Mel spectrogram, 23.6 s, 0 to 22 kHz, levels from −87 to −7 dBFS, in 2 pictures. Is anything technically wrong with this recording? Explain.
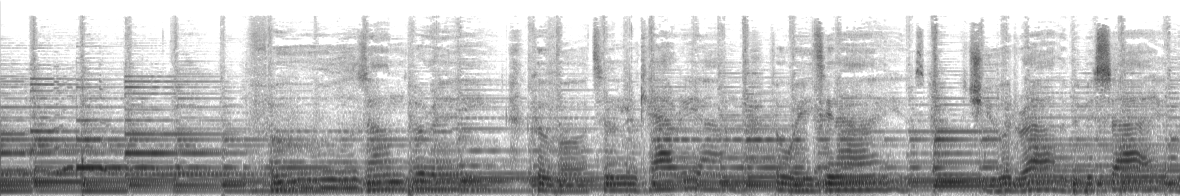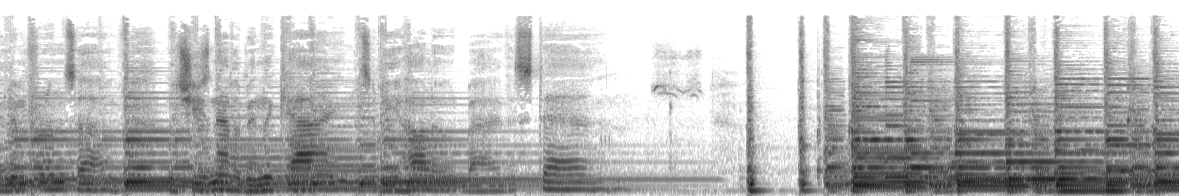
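No, nothing technically wrong can be heard in this audio. The signal stays steady throughout, with no audible disturbance at any point.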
